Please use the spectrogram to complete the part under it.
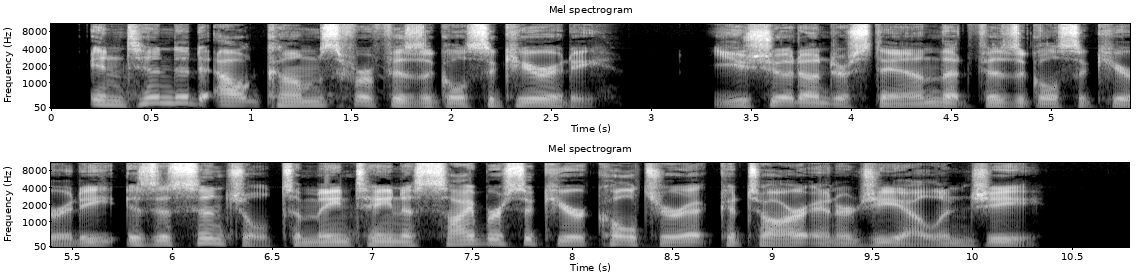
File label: american elearning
